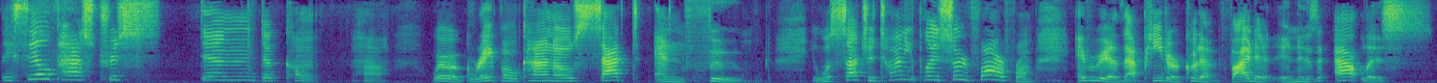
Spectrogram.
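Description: A woman with a high, clear, bright voice reads a children's storybook aloud. She takes her time, pausing between phrases. She lifts her voice for each character's quoted line. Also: lively intonation. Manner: slow, gentle read-aloud pacing with lifted voices for quoted lines. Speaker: storybook reader. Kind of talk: reading a picture book aloud. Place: indoors at a table. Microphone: phone or camera filming the book from above.

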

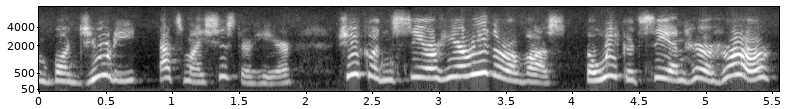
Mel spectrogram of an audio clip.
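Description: A plucky, eager young boy with a high, lively voice. It comes through a dull, lo-fi 1930s transcription. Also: exaggerated voice. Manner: brisk, plucky. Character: eager young boy, bold big brother.

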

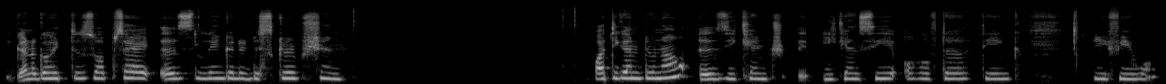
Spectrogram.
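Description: Her voice is high and fairly flat in intonation. She narrates a casual tutorial as its host, slowly and haltingly, often repeating a word before moving on. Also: no room sound. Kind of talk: casual screen-recorded how-to narration.

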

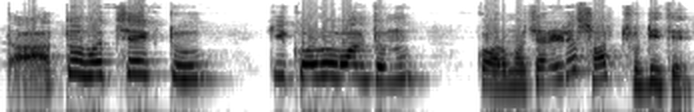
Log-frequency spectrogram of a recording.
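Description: Cartoon part: busy, quick-tempered village shop man played by a woman, high-pitched, expressive. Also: lightly acted. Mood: weary, kindly. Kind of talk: children's cartoon dialogue.

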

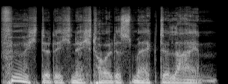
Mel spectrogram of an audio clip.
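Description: A man voicing a gentle young prince in a fairy tale who speaks calmly and reassuringly. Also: rumbling low, takes it slowly, breathy edge, no room sound, studio quality, pitched below the performer's own voice, heavily acted. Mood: tender. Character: tender young prince, noble and calm.

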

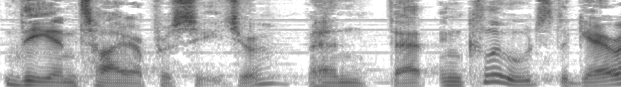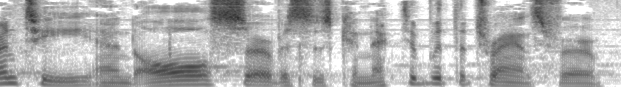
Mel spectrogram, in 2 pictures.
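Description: A man's voice: mid-range voice, lively intonation, unhurried, vocal fry. An actor playing a courteous, businesslike American salesman in a radio drama, formal, polished and politely persuasive. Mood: smoothly persuasive. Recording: reverberant radio drama with music underneath.

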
